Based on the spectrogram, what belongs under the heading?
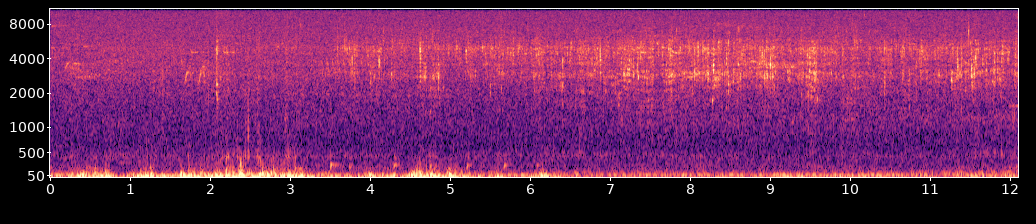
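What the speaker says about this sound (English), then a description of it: "Then give it a good, thorough water." Water poured onto the soil around a newly planted climbing plant, a steady trickling pour that runs for several seconds, strongest at the start and then easing slightly, heard alone.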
